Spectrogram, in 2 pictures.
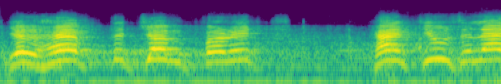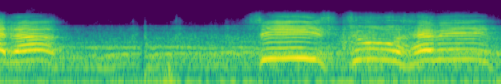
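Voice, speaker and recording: Casting: domineering old sea captain, seventies, high-pitched gravelly bark, impatient, vintage radio play with heavy storm noise. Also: male voice, measured pace, sharp tone, dull audio, heavily acted. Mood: urgent shouting. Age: 70s. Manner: barking, curt, impatient orders. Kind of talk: 1940s radio drama acting.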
